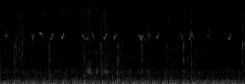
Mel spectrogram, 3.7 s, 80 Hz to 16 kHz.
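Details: A noisy brood of 11–13-day-old chicks in a brooder, pecking and stretching: repeated high peeps in quick bursts, frequent crisp clicks, and a persistent low hum beneath.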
